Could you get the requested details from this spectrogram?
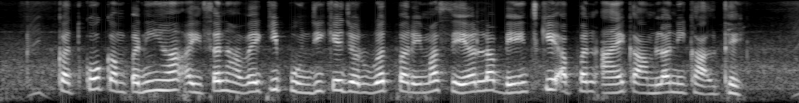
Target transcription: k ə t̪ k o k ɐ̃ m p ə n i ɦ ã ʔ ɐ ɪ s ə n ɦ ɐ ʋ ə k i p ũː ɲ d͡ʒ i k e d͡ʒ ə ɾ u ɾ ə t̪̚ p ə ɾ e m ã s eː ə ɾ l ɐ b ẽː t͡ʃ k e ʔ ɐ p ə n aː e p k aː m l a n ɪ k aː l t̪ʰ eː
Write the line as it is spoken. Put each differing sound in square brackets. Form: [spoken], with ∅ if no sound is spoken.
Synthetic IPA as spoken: k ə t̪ k o k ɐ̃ m p ə n i ɦ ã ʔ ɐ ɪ s ə n ɦ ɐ ʋ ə k i p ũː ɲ d͡ʒ i k e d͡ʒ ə ɾ [uː] ɾ ə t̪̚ p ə ɾ e m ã s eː ə ɾ l [a] b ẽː t͡ʃ k e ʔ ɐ p ə n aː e [∅] k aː m l a n ɪ k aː l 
